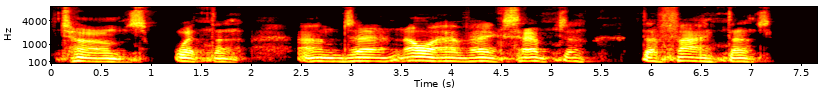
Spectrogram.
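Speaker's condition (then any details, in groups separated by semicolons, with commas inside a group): Motor neuron disease; speech problem noticed by oncologist during cancer treatment, confirmed by neurology tests; speech main problem, gradually deteriorating over last 6 months, little wobbly on feet, nurse Ethna Cawley; speech fatigue, tongue and vocal cords tire after certain amount of speech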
